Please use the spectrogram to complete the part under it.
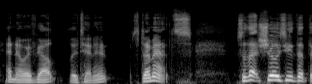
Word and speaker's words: Stamets: is based on real-life mycologist Paul Stamets. And that's how you pronounce his name. Now I know how to pronounce his name.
